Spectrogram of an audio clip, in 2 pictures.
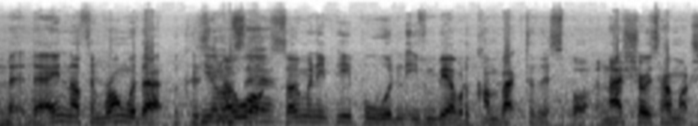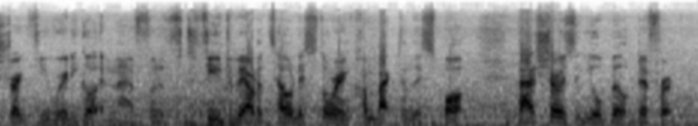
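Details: Adult man speaking; no speech disorder.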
